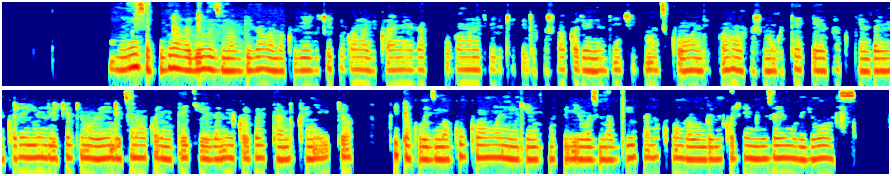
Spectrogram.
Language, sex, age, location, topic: Kinyarwanda, female, 18-24, Kigali, health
